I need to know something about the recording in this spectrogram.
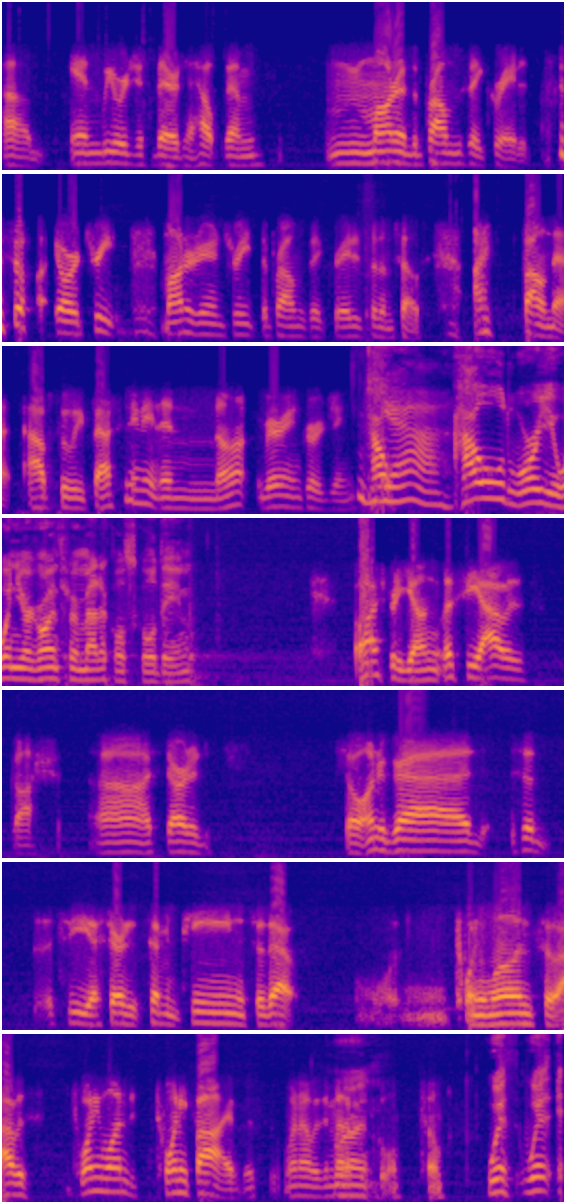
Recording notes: Over the phone from outside Austin, TX.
